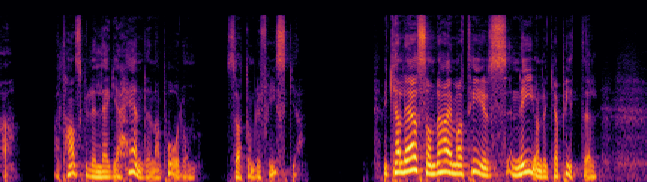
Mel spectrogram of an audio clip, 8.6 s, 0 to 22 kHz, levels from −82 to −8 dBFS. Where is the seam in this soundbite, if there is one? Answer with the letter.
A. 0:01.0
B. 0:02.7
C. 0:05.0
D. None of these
C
